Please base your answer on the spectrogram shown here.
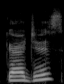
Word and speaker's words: Gerges: IDF soldiers killed joining me now is faras gges uh professor of Middle Eastern politics and international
